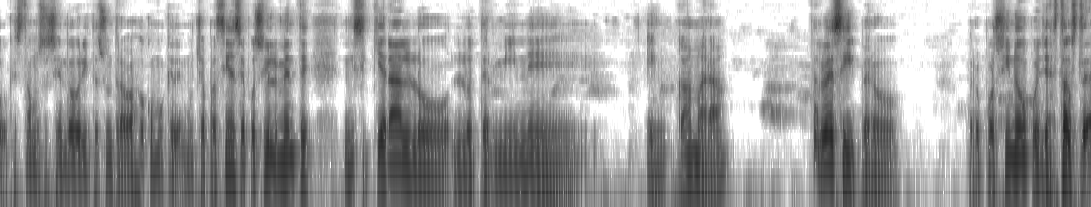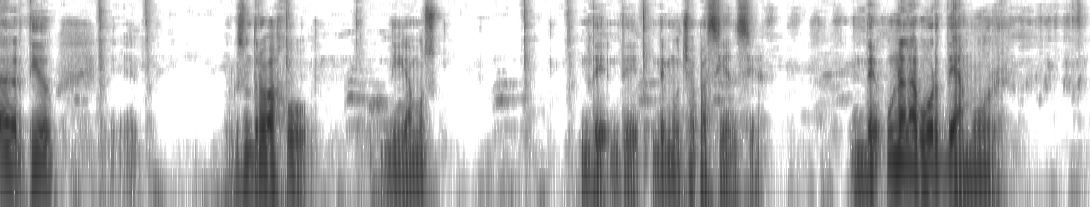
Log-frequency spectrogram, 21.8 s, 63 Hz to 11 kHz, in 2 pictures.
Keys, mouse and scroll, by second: 2.2-4.1 drag, 4.1 middle click, 4.3-5.7 drag, 5.7 middle click, 5.9-7.4 drag, 7.4 middle click, 7.6-9.3 drag, 9.4-12.0 drag, 12.2-13.4 drag, 13.4-15.0 shift+middle drag, 15.4 shift+middle click, 16.2 shift+middle click, 17.2 middle click, 17.8 shift+middle click, 18.8-21.8 ctrl+drag.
